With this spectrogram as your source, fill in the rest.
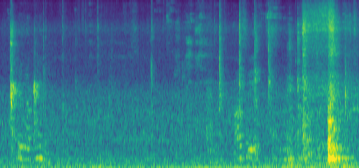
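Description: Plastic building blocks click and clatter on a hard floor.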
